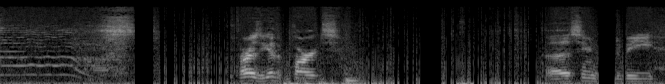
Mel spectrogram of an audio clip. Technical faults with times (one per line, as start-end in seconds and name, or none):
0.00-6.66 low bit depth without dither
1.34-1.54 Bluetooth stall
4.21-4.41 Bluetooth stall
5.98-6.15 Bluetooth stall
